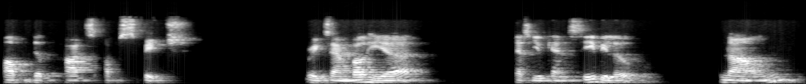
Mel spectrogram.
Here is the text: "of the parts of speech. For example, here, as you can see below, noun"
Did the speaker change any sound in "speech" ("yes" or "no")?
no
